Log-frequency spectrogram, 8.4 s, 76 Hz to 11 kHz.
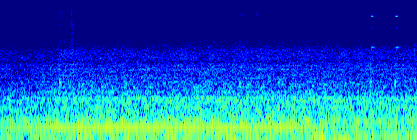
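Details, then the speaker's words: Vintage Norcold mini fridge, believed to date to the 1960s, with a Fuji Electric compressor (tag about 20 V, 40 W, possibly DC, running on AC, possibly via a transformer): faint, steady low hum without clicks; normal, quiet running. "It's dead silent though. Once it gets going, you can barely hear it. That's impressive."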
